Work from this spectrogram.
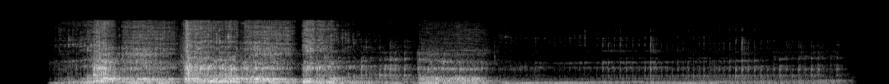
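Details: Lion roar as an edited sound effect: four loud, harsh, rasping bursts in quick succession, then a softer, low, rumbling growl that fades out over several seconds.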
